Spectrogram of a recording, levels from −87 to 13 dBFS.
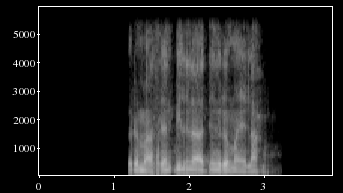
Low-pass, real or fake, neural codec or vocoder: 5.4 kHz; fake; codec, 16 kHz, 2 kbps, FunCodec, trained on Chinese and English, 25 frames a second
